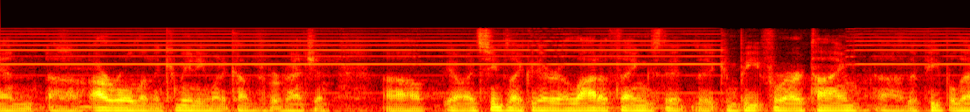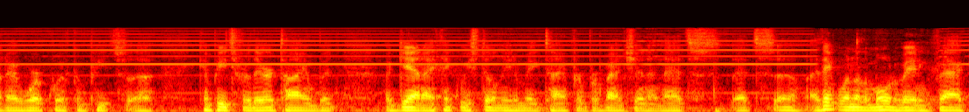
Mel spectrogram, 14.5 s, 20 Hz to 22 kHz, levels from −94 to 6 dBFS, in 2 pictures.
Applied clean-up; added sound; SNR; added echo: none; Bowed string instrument; 14 dB; reverberation time 3.0 s.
